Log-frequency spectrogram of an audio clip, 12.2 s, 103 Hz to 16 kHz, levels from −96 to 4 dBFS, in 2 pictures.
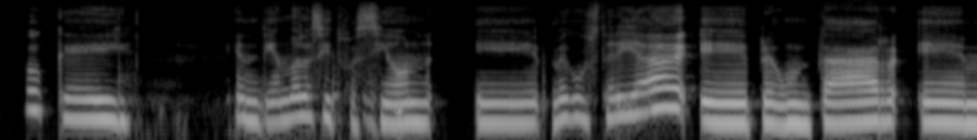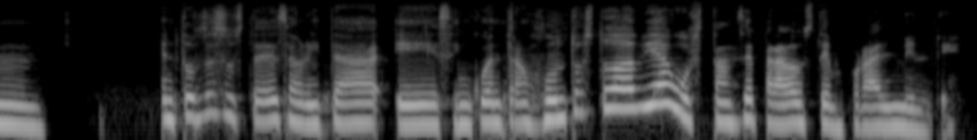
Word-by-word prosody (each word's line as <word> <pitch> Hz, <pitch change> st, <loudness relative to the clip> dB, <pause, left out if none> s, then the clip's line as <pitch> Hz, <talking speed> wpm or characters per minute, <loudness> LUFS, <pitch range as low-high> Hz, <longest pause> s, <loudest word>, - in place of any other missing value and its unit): Okey, 225 Hz, -8 st, -1 dB, 0.6 s
entiendo 210 Hz, 0 st, -3 dB
la 250 Hz, -, -2 dB
situación. 200 Hz, -3 st, -3 dB, 0.3 s
Eh, 195 Hz, -1 st, -2 dB
me 220 Hz, +3 st, -3 dB
gustaría 260 Hz, +9 st, 0 dB, 0.4 s
preguntar, 200 Hz, +2 st, +2 dB
em, 195 Hz, -4 st, +2 dB, 0.7 s
entonces, 245 Hz, +5 st, -2 dB
¿ustedes 220 Hz, -3 st, -3 dB
ahorita 195 Hz, 0 st, -1 dB
eh, 185 Hz, 0 st, +2 dB
se 185 Hz, -, -8 dB
encuentran 195 Hz, +1 st, 0 dB
juntos 225 Hz, +10 st, +1 dB
todavía 335 Hz, +4 st, +5 dB
o 330 Hz, -, +4 dB
están 205 Hz, -2 st, -2 dB
separados 195 Hz, -3 st, +1 dB
temporalmente? 170 Hz, -4 st, -3 dB
200 Hz, 105 wpm, -37 LUFS, 195-230 Hz, 0.7 s, todavía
